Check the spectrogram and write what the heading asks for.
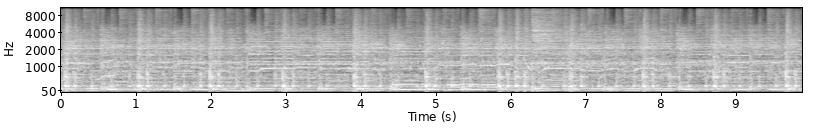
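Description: A rock band playing a song live in a small rehearsal room: a drum kit with cymbals, guitars and a stepping bass line.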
